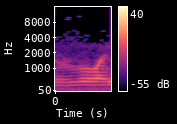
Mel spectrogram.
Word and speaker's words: Roi: It's spelled R-O-I, but it's pronounced R-O-W, Roy, like we have a name, somebody that's named Roy.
